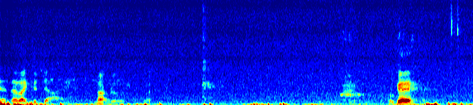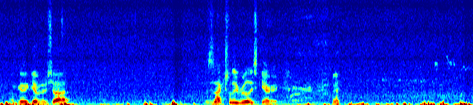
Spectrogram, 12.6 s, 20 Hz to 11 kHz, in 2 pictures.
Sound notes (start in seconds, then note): 4.4 sighs; 9.1 laughs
